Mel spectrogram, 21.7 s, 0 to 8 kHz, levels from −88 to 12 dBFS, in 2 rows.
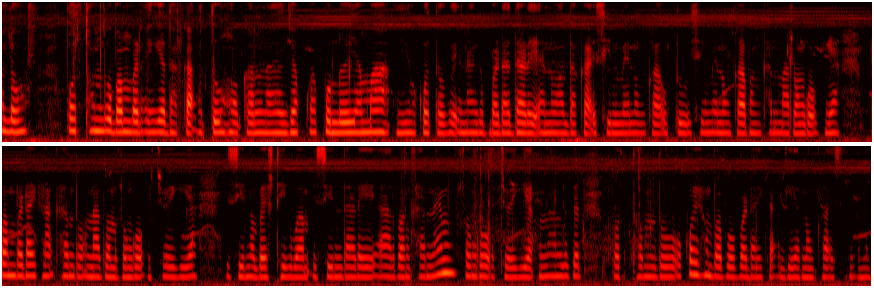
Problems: low volume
